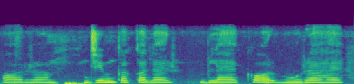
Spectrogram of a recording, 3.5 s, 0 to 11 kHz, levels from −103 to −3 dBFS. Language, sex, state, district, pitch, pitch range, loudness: Hindi, female, Uttar Pradesh, Lucknow, 220 Hz, 210-225 Hz, -16 LUFS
